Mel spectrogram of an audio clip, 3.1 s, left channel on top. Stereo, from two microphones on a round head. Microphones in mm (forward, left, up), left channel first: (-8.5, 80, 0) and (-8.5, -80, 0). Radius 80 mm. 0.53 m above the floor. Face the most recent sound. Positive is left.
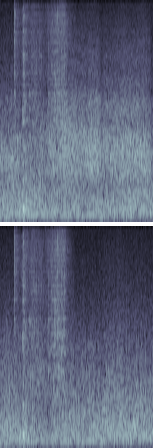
turn(degrees=-20)  # may be behind; listen again after turning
